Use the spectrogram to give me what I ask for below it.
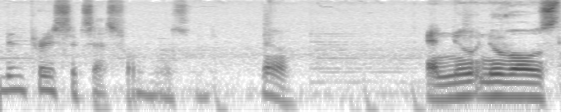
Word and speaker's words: Nouveau: Yes, spelled N-U-V-O, and for those who don't know, in French, nouveau, not spelled like that, but nouveau means new.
